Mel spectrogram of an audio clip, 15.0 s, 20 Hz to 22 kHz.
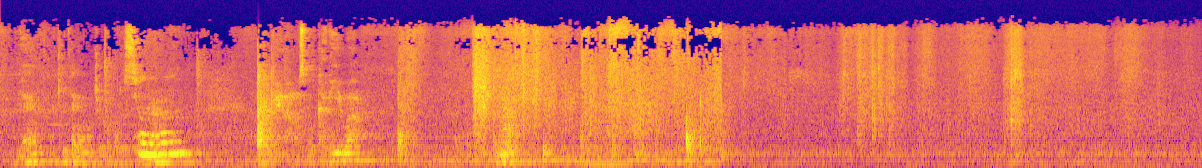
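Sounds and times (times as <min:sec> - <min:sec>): paper rustling: 0:05.9 - 0:09.1, 0:10.5 - 0:14.6.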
